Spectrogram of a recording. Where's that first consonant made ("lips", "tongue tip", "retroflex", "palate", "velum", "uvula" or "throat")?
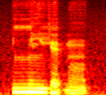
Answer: tongue tip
